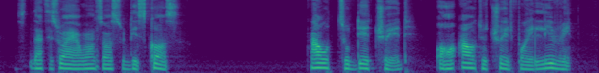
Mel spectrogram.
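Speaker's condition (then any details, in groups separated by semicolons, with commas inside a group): No condition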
